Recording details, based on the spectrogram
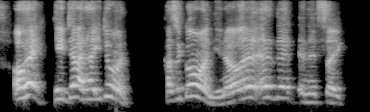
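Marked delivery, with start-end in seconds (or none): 0.1-2.1 voice pitched slightly higher than usual. Showing how the voice goes when talking to one's dad: imitating own higher voice to dad. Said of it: "I always go a little higher when I'm talking to my dad".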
